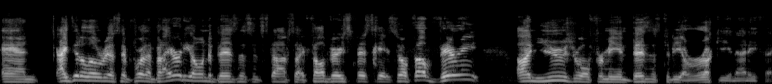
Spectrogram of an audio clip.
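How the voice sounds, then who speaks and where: In a Chicago accent, a man talks at a very fast pace and fairly high pitch in an animated, bright and sharp tone, with very wide pitch swings, big swings in loudness, and a dry, close sound with no echo. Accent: Chicago-area American. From US Midwest, north of Chicago. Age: 40s. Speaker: real estate broker. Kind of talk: interview. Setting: live video stream.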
